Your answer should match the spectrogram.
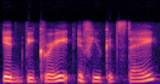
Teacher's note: You don't hear the T at all.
